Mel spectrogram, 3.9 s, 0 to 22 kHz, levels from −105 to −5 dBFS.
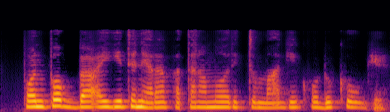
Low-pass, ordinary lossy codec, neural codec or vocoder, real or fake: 7.2 kHz; none; codec, 16 kHz, 0.5 kbps, X-Codec, WavLM features, trained on Multilingual LibriSpeech; fake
